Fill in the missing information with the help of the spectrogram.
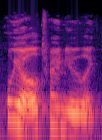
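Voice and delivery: high, bright cocky trainer voice; non-qualified trainer voice. Retold or imitated. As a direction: play a careless cheap trainer pitching hard. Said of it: "my non-qualified personal trainer voice".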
